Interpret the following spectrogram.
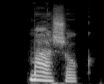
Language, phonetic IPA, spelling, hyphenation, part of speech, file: Hungarian, [ˈmaːʃok], mások, má‧sok, pronoun, Hu-mások.ogg
- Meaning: nominative plural of más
